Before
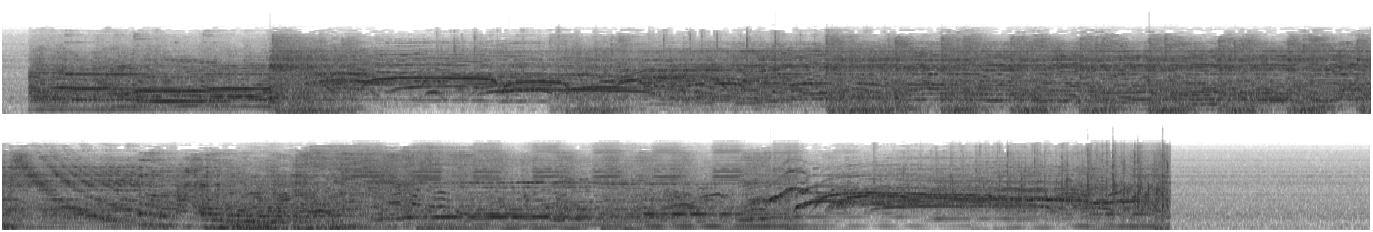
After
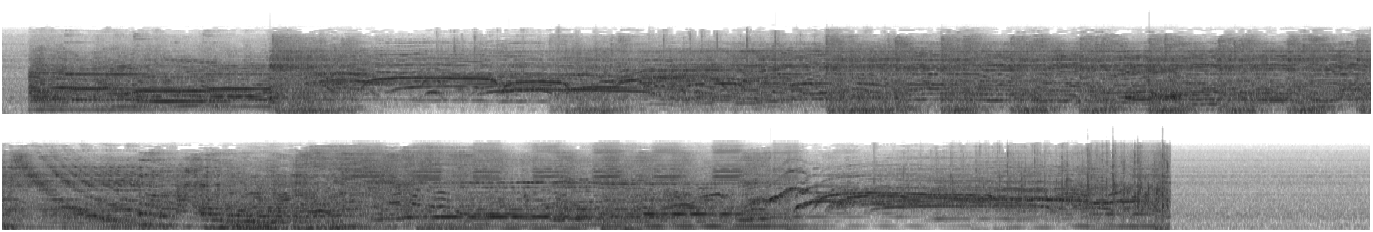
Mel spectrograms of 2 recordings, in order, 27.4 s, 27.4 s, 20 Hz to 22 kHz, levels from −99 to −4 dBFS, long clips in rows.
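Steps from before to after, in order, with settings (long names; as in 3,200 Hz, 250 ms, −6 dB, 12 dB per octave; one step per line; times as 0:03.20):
speech leveller within 4 dB 0.5 s
0:11.23–0:11.79: hollow resonant body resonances 550/1,900 Hz, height 14 dB
0:14.29–0:15.18: low-shelf EQ 240 Hz +6.5 dB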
